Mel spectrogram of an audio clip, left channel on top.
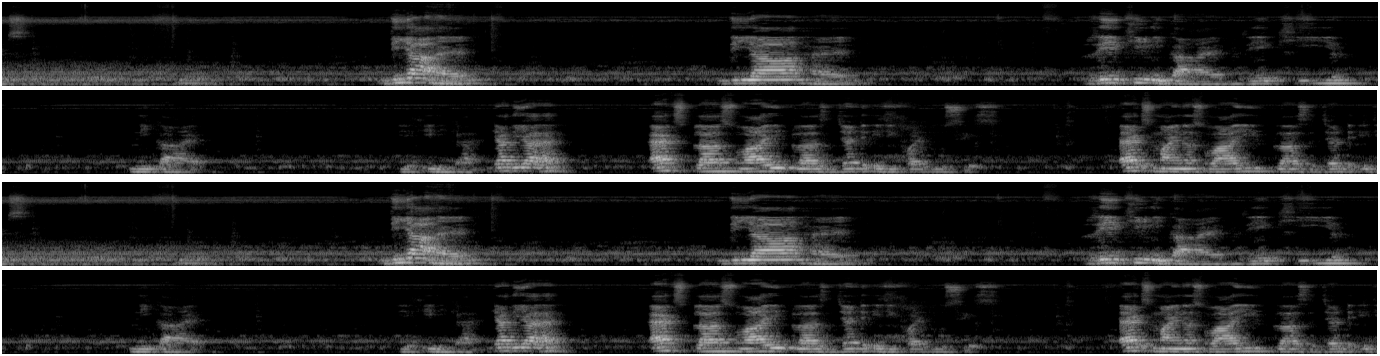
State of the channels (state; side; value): normal; both; correlation 0.96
